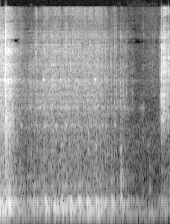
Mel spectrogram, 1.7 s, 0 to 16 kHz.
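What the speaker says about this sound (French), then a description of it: "Et on vient coudre à 5 mm." A sewing machine stitching two layers of fabric placed wrong sides together with a 5 mm seam, a steady close whirring hum with a light rhythmic needle pulse that stops near the end.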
